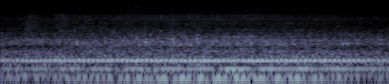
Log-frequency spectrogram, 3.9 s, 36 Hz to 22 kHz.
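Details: Newly installed Hoshizaki 48-inch ice head on a 1,000-pound bin, in its first freeze cycle before harvest. An even low hum with a steady mains buzz and a smooth, unbroken run means it is freezing normally.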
